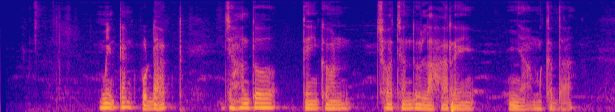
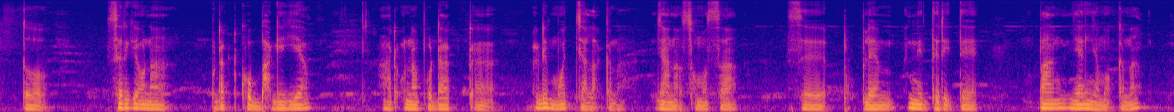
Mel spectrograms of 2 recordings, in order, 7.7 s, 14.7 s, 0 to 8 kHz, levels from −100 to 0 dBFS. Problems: background sounds at intervals, background conversations at intervals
